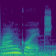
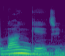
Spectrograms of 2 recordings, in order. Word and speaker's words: language: で、 When it comes to learning a language っていうのは Learning a language この発音もポイントなんですけど Language っていうのは Language 言語っていう意味です。カタカナでは Language って言うと思うんですけど英語の発音は Language Language です。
